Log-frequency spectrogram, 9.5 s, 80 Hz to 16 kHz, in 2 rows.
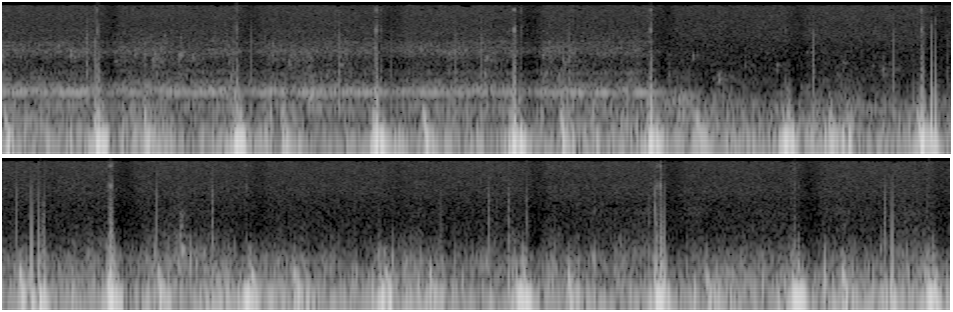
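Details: Own heartbeat recorded with a new homemade field stethoscope microphone while doing housework: a regular low thumping normal heartbeat at about 85 beats a minute, with faint running water and clinking dishes behind.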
